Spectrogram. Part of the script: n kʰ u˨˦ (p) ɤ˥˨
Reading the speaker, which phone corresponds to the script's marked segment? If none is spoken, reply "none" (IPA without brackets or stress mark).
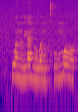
m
